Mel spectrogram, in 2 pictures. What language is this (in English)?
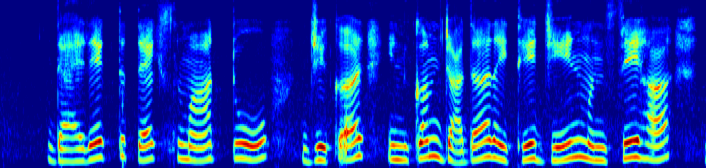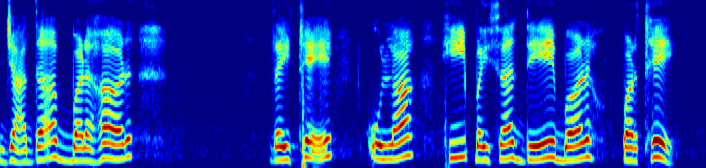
Chhattisgarhi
